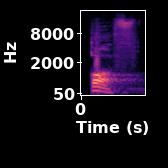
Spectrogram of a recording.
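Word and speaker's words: قاف: Qaf. Qaf is pronounced from the deepest part of the tongue. So the closest to the throat, the farthest from the mouth.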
